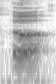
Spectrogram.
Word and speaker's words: y: The word for water in Guarani is just the letter Y, but it's pronounced uh, which I always thought was appropriate given it's like I'm super thirsty and I'm dying.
